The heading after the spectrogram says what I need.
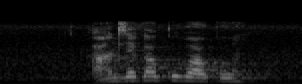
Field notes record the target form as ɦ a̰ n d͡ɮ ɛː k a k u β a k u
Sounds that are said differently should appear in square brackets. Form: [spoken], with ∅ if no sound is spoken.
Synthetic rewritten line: ɦ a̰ n d͡ɮ [ɛ] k a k u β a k u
